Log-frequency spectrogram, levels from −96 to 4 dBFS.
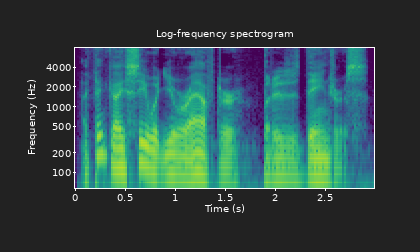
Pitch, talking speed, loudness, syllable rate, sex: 100 Hz, 240 wpm, -17 LUFS, 6.0 syllables/s, male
